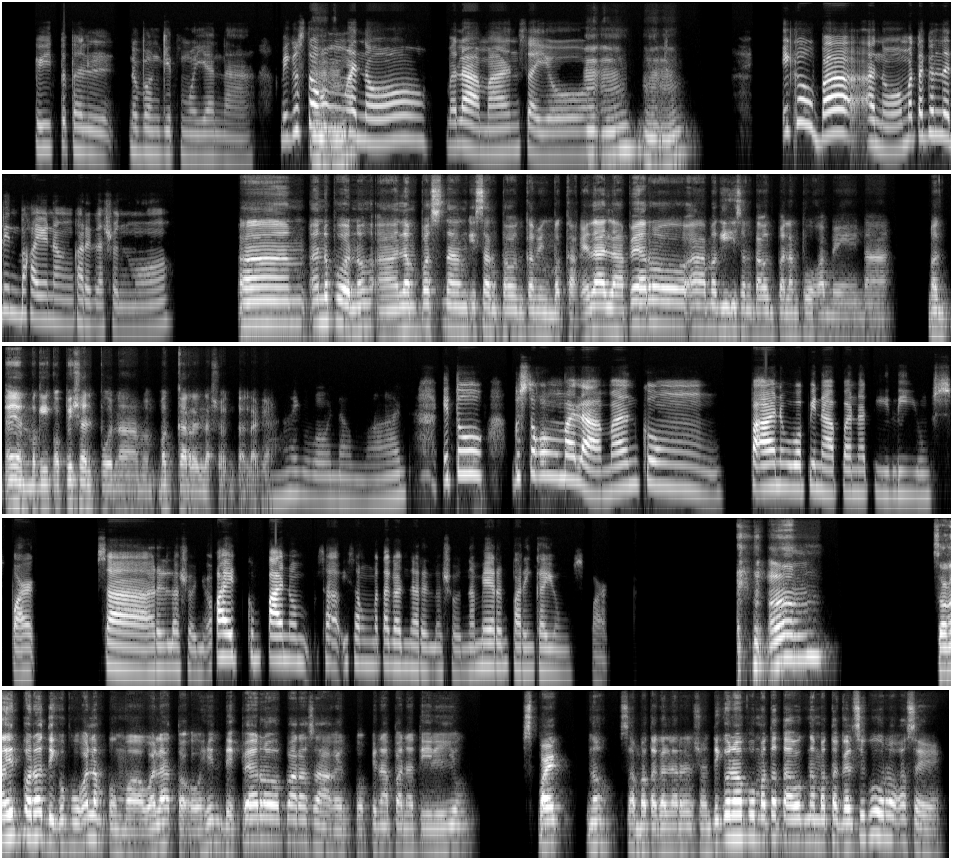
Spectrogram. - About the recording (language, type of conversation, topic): Filipino, unstructured, Paano mo pinananatili ang kilig sa isang matagal nang relasyon?
- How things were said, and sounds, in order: cough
